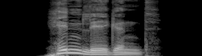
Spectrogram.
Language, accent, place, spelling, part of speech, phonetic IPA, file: German, Germany, Berlin, hinlegend, verb, [ˈhɪnˌleːɡn̩t], De-hinlegend.ogg
- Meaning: present participle of hinlegen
